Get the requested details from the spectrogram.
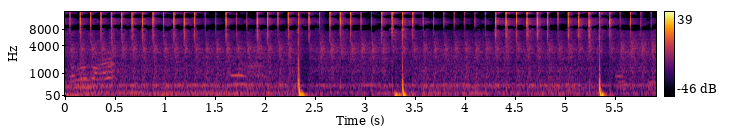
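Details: Three sharp snapping pops over a steady room hum and faint music, the crack of laser pulses during tattoo removal, described as a strange sound. Laser tattoo removal pulses.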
